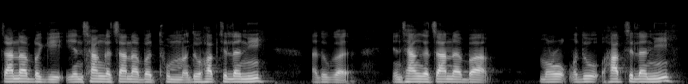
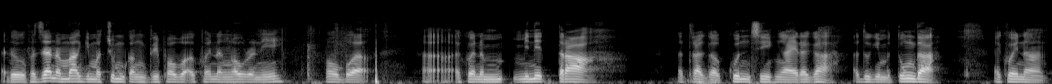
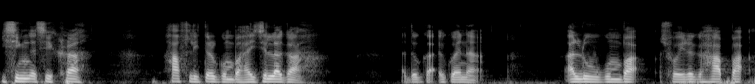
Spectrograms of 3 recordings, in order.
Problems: none marked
